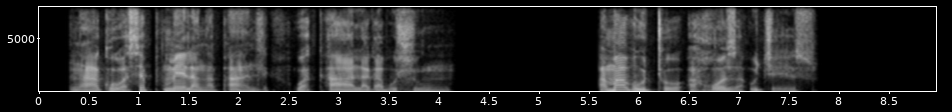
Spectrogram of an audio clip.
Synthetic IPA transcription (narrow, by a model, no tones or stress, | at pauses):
ŋakʰɔwasepʰumɛlaŋapʰand͡ɮʱɛ | wakʰalaɣaβuɬuːŋu | amaβutʰɔʔaxɔzaʔud̥ʒ̥ʱeːsu̥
